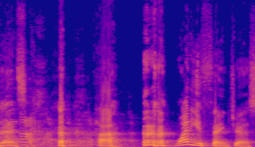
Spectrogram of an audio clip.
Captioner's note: laughter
